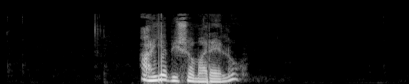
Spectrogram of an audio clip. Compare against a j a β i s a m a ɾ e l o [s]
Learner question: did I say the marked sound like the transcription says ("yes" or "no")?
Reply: no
